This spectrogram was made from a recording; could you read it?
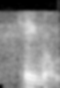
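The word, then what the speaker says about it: Kamose: Kamos.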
